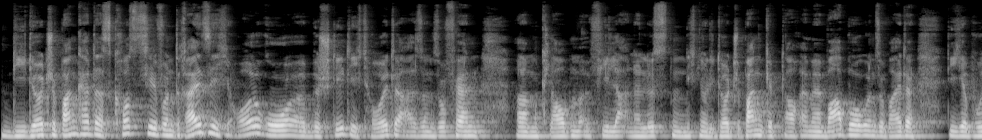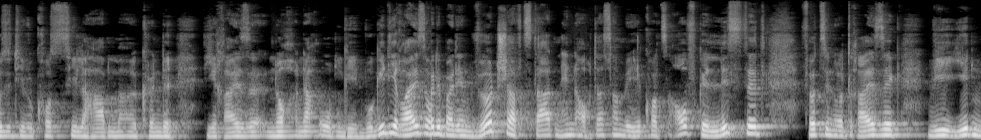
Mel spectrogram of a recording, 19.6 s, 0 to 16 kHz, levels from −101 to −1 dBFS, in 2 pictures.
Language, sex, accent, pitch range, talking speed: German, male, German, 120-150 Hz, 185 wpm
